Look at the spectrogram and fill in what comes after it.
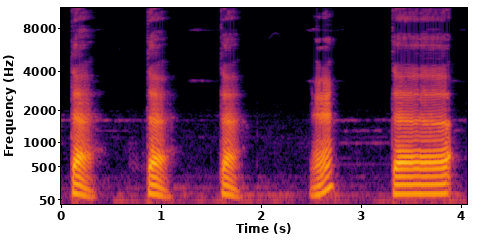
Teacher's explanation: Huruf ta hendaklah hujung lidah diletakkan di belakang gigi kapak, ya, bahagian atas, di antara gigi, sempadan di antara gigi kapak dan gusi.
